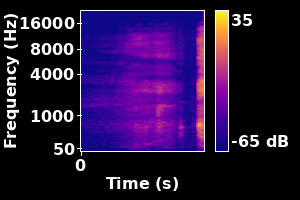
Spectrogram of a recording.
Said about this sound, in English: And sometimes you'll hear me cough. Sometimes I'll get to the button in time, and you won't hear me cough, but you'll hear the recording click off and then click back on.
